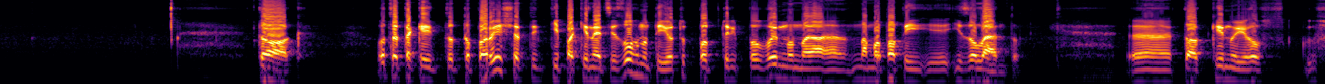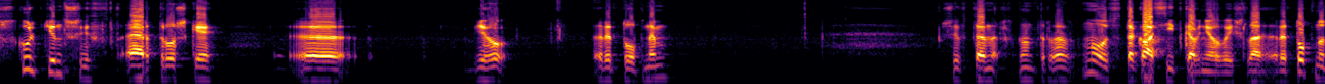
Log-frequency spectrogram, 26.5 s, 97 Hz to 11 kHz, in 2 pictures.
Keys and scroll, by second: 21.7 ctrl+r, 23.6 Tab.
